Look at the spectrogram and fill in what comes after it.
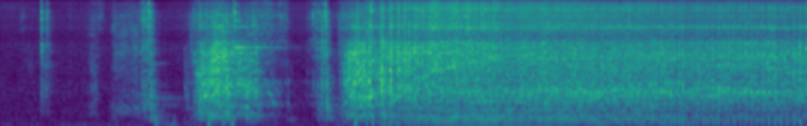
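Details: Gearbox driven by a small engine hums with a steady drone from poorly meshing gears that the builder doubts will ever mate; he plans to separate the gearbox and fit another.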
